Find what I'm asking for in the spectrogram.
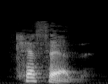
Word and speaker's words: Chesed: It's usually C-H-E-S-E-D. Kesed.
